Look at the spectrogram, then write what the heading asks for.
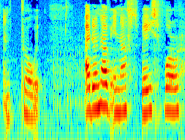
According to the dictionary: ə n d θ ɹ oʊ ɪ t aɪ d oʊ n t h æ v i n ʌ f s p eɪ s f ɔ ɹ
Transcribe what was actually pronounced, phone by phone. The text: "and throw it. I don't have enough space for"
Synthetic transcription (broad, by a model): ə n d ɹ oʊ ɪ t aɪ d oʊ n t h æ v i n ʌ f s p eɪ s f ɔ ɹ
